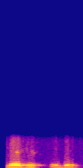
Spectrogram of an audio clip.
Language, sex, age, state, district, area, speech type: Maithili, female, 30-45, Bihar, Madhepura, rural, conversation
